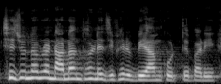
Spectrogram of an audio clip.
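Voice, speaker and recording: A woman guest in an interview, explaining how to pronounce words, with careful, precise diction and a measured, deliberate delivery. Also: on the high side, a little mellow. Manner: careful, precise standard pronunciation, demonstrating sounds. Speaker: interview guest on speech and pronunciation.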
